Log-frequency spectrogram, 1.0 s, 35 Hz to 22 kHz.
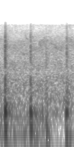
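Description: Three hollow, low taps on a ceiling patch of roofing felt that covers an opening into the attic above a bedroom and bathroom, put in during a bathroom renovation about 8 to 10 years ago. Each tap is a short, dull thud centred around 160 Hz that dies away almost at once. The spot sounds hollow because of the opening behind the felt.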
